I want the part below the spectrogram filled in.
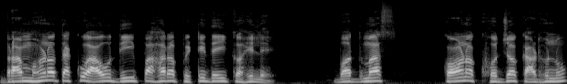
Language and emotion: Odia, neutral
